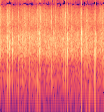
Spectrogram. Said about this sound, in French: On peut applaudir ce gourou qui est Sylvain, l'anti-gourou qui est Sylvain Palais.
